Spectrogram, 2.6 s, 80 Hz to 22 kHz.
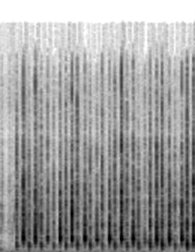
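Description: A small plastic bottle of paint with a small steel ball inside is shaken to mix the paint, which is a little dry. The metal ball rattles in a quick, steady run of about 20 sharp, bright clicks that stop almost instantly, over a faint low hum.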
